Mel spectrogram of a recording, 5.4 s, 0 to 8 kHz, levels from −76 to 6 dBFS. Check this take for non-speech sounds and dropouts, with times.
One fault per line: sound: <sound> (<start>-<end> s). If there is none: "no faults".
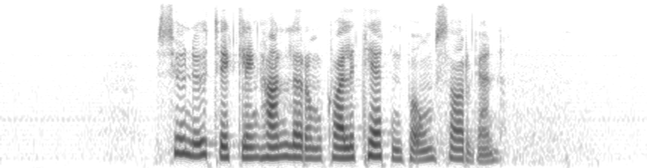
no faults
